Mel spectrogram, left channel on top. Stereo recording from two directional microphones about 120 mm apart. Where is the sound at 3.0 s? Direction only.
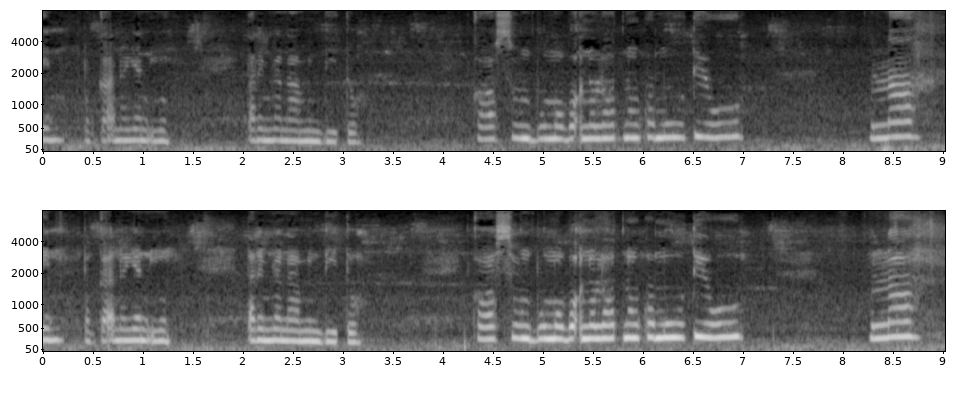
15° right (ahead or behind).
